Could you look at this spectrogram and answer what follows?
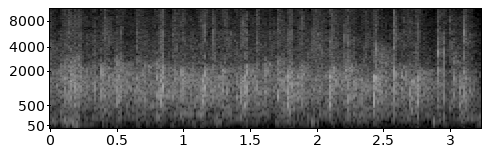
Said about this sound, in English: So please give him a round of applause. He's been great.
